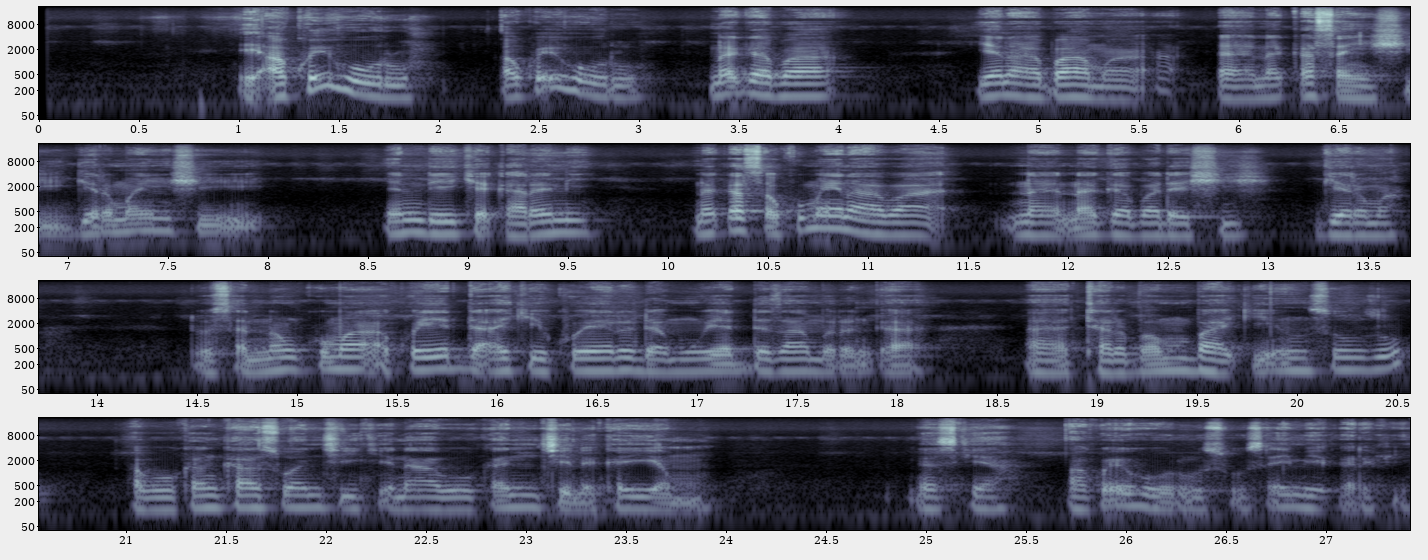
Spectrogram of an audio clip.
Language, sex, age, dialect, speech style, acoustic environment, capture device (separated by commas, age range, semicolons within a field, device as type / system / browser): Hausa, male, 25-34, Nigeria - Kano, happy; anxious; tired; relaxed; stressed; focused; excited; nervous, silence; nature; music; construction; appliances; traffic; people talking, mobile / Linux / Chrome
